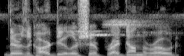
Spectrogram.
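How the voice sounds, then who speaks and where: An actor playing a curious, skeptical brother in an audio drama, speaking in casual, short prompts. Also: male voice, fairly high pitch, level tone, fast talker, a little hiss or hum, close to an everyday voice.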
